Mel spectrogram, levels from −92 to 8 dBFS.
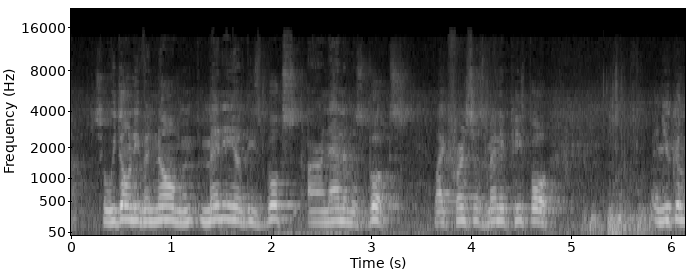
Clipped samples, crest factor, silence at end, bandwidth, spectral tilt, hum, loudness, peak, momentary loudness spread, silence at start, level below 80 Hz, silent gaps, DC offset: under 0.1%; 18 dB; 0 s; 12.5 kHz; -8 dB/octave; none; -26 LUFS; -8 dBFS; 13 LU; 0 s; -50 dBFS; none; under 0.1%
